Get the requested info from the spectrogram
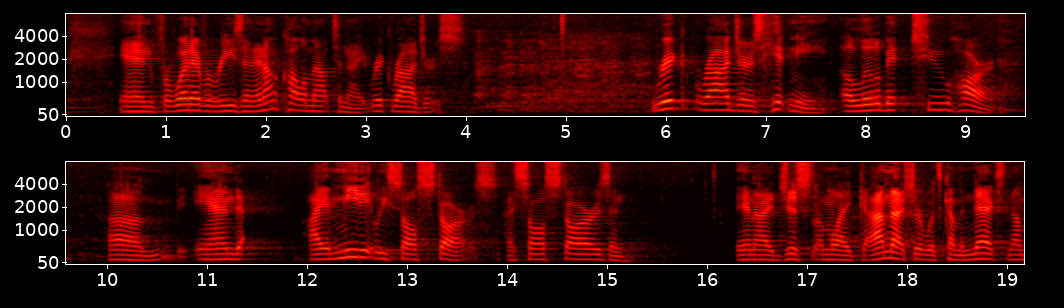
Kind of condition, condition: setting, large echoing room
